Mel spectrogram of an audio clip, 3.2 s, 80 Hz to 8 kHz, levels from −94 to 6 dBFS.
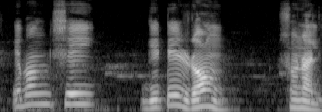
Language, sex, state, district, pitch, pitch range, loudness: Bengali, male, West Bengal, Jhargram, 175 Hz, 155-235 Hz, -20 LUFS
